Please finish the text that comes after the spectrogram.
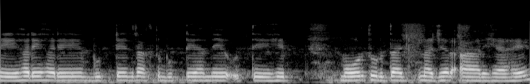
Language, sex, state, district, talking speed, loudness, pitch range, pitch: Punjabi, female, Punjab, Fazilka, 170 wpm, -15 LUFS, 175-185 Hz, 180 Hz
